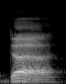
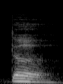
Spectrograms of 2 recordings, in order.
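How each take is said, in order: First: It sounds plain, with a neutral voice. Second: It sounds dark and dopey, with a lowered larynx. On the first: "if I just say duh, duh, it doesn't do much" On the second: "But if I say duh, duh, it drops"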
